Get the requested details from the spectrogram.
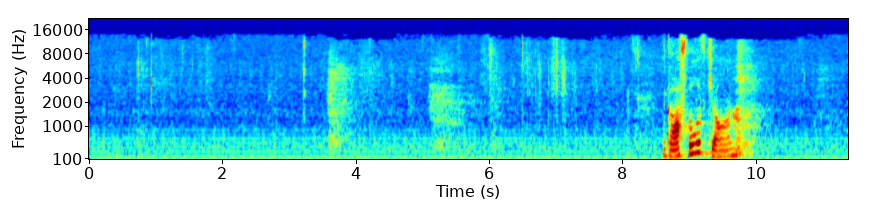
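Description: An organ holds a steady chord.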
